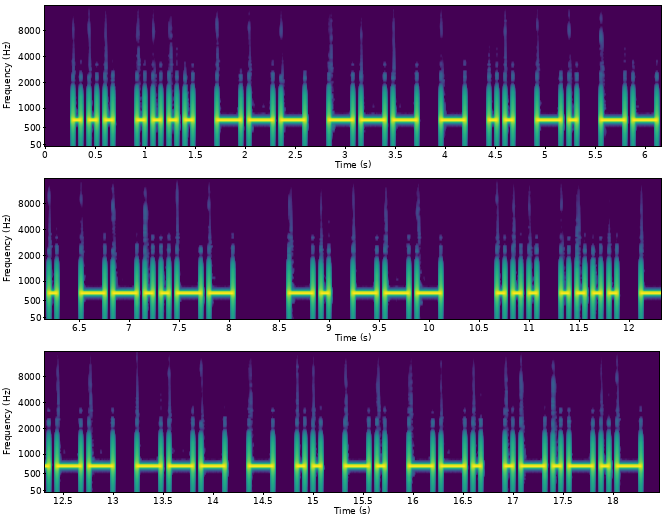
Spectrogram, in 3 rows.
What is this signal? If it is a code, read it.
Morse code, heard as a keyed tone, about 15 wpm, 700 Hz. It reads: SHOOTING, NO SHOOTING.
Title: A Sound Of Thunder 15wpm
